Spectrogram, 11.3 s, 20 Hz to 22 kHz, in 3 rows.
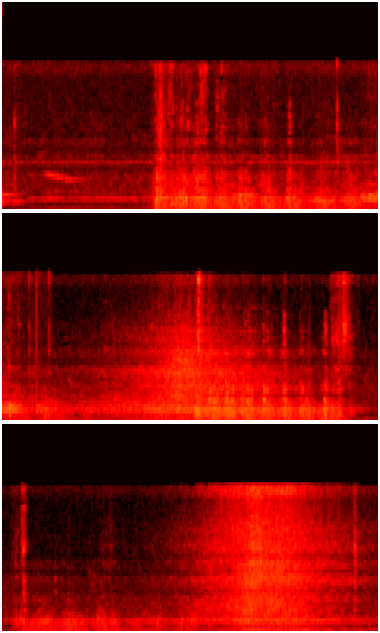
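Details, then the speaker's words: Honda Vario 125, CVT cover open, pulley spun unloaded: rough gritty rumble swelling and fading with revs, krek-krek noise while riding; worn bearing inside CVT pulley. "Ayo kita buka dulu kulitnya nih kayaknya laher pully nya nih yang kena"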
